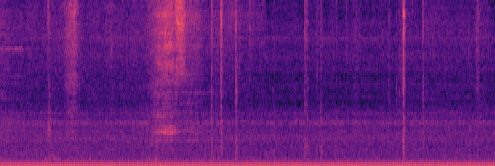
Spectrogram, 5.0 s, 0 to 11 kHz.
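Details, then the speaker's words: 2000 Nissan Altima petrol engine at idle: a loud, deep exhaust rumble and low throb from a leaking exhaust. "car has a bad exhaust. It is leaking, so it's making a lot of noise."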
